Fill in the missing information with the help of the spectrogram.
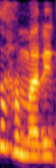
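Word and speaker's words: ح: मोटा पढ़ेंगे हा हा इसको हम प्रोनाउंस करते वक्त यह जो आवाज है ना यह आवाज हलक में से हमें निकालना चाहिए हा हा इसको जस्ट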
